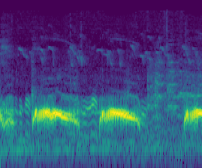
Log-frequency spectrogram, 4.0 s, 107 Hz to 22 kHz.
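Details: Cuhu, a hybrid of Barbary dove and spotted dove, calling busily in the ngoar nguku style: long, low, smooth coos that swell and fade, three phrases roughly every 1.4 seconds in a quiet setting.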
